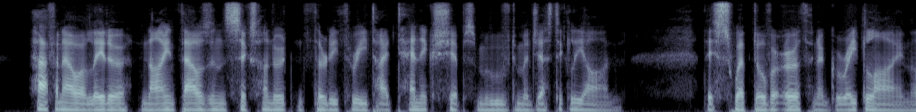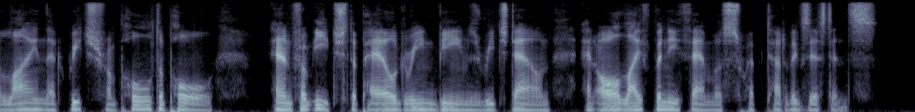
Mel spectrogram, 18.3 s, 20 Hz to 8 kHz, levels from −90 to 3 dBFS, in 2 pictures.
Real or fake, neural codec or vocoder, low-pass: real; none; 7.2 kHz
